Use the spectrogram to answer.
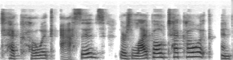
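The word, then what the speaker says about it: teichoic: There's lipotcoic and tecoic. It's spelled like this. T E I C H O I C. It's either tecoic or lipoteic, but they've got teaic. Okay. And I think of tectonic plates.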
